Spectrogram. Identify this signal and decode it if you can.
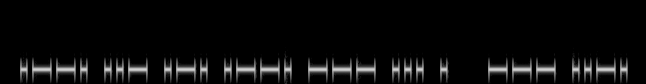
Morse code, heard as a keyed tone, about 19 wpm, 700 Hz. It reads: PURPOSE OF
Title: Sentences with 5-Word Phrases - 20wpm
